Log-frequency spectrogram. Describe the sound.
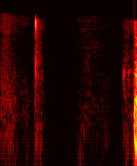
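A dog barks indoors with a faint, short yip, then falls silent before letting out a louder, sharper bark that cuts off at the very end.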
